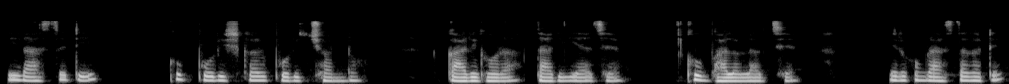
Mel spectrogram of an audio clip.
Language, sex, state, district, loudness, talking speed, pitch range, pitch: Bengali, female, West Bengal, Jalpaiguri, -19 LUFS, 90 wpm, 170-195 Hz, 180 Hz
